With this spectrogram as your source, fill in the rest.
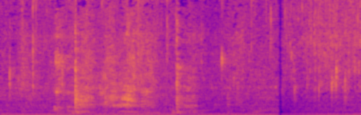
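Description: Green chillies fry with a steady, close sizzle in a pan while a utensil stirs and scrapes through them, with no talking.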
